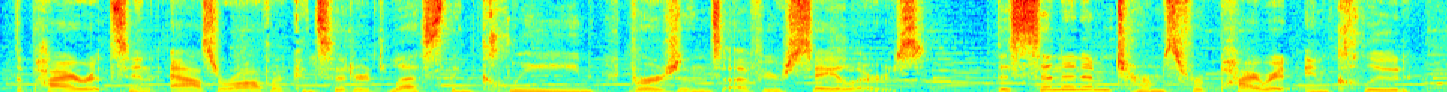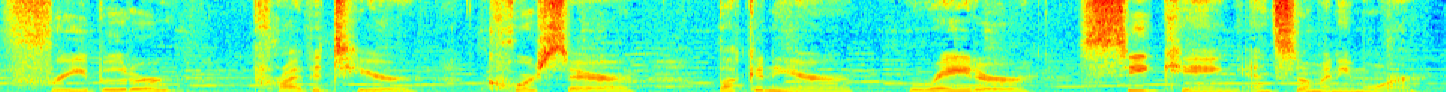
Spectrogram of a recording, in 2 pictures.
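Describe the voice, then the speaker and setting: A hearty pirate captain, played by a woman hosts a podcast, reading scripted narration with pirate slang. The voice is medium in pitch, with clear music underneath. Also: animated, unhurried, close to an everyday voice. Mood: hearty, informative. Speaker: podcast host.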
